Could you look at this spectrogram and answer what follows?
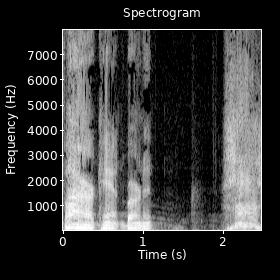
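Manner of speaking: preacher-style delivery, phrases ending on "ha". Retelling how a preacher would say it, in preacher-style delivery. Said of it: "That's how they preach".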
